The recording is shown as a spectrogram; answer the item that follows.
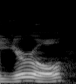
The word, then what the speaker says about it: Ural: Ooh, I can get a Ural, that's how you say it, for 2007 Ural Patrol for $5,600.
